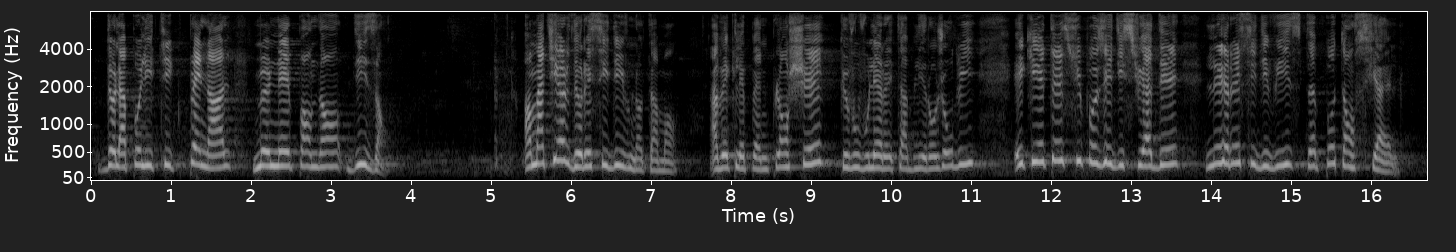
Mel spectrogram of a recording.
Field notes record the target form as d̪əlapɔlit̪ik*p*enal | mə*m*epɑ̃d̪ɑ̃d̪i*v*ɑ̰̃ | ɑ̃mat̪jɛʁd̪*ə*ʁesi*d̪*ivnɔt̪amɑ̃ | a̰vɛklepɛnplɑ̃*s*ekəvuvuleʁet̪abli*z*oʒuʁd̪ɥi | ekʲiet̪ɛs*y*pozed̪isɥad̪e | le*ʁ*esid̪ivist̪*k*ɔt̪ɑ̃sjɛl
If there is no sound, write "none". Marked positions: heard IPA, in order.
p, n, z, ə, d̪, ʃ, ʁ, y, ʁ, p

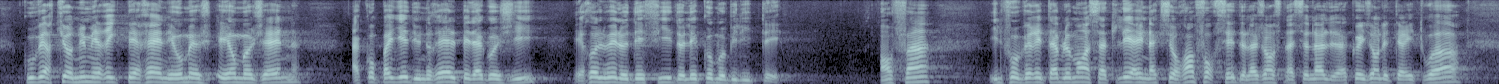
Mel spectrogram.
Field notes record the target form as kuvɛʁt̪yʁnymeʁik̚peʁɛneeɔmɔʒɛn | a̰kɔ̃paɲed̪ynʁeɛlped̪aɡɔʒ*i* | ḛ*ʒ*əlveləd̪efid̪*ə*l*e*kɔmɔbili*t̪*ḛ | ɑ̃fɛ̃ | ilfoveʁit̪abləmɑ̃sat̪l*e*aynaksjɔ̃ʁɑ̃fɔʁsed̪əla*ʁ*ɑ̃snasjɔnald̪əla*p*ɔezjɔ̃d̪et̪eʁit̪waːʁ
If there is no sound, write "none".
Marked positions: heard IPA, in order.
i, ʁ, ə, e, t̪, e, ʒ, k

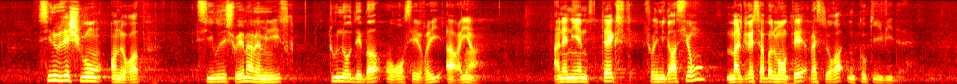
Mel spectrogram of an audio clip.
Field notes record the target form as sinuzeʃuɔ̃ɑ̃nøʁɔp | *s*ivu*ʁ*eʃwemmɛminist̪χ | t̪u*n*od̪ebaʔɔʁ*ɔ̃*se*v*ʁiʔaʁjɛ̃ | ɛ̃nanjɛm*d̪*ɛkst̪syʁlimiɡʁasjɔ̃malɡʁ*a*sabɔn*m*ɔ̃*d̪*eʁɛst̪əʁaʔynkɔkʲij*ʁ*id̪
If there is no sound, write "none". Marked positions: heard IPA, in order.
s, z, n, ɔ̃, v, t̪, e, m, t̪, v

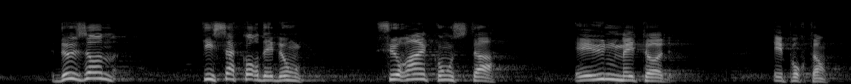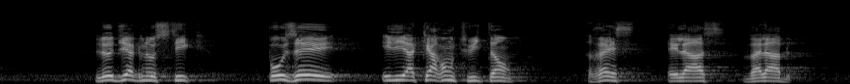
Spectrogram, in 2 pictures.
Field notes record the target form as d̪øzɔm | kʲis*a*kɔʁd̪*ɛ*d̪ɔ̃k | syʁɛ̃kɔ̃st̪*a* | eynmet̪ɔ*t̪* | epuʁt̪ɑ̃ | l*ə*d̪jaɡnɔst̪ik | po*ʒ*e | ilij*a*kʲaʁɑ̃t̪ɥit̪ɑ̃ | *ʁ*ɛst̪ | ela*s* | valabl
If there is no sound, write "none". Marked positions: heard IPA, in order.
a, ɛ, a, d̪, ə, z, a, ʁ, s

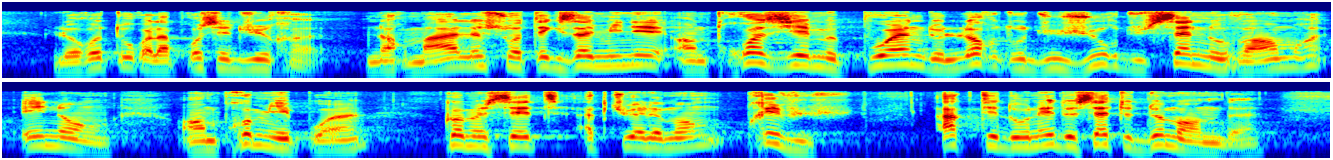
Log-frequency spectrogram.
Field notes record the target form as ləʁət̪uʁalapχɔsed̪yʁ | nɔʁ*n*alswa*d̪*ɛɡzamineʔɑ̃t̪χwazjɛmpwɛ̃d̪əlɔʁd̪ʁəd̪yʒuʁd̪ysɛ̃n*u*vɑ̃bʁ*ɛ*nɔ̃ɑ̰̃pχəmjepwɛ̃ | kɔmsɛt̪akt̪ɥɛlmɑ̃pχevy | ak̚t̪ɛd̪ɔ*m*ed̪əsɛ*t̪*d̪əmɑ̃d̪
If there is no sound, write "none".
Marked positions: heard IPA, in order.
m, t̪, ɔ, e, n, t̪

